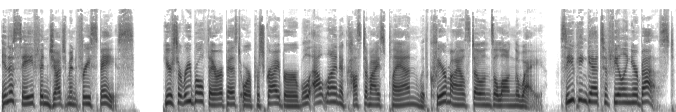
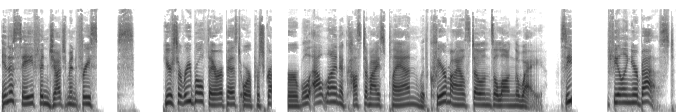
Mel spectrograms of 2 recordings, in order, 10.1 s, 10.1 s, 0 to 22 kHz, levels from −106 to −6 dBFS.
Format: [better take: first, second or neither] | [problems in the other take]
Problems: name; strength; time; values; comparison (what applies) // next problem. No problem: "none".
first | audio cutting out; at 1.5 s, at 4 s and at 8.5 s for 0.5 s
